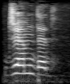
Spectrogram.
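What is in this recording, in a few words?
"джӧмдӧд", Komi, female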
